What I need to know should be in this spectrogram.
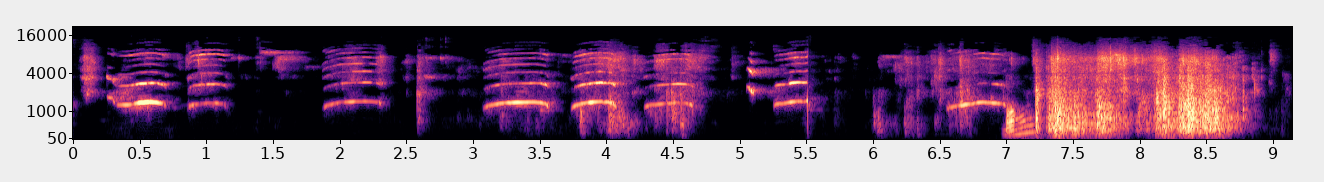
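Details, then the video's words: Little monkey Mila cries out, unattended by her mother Milika. Broken, high, quavering wails come in quick uneven bursts, then give way to a long raspy, noisy scream. "Mom MILIKA doesn't care monkey MILA cry, PIty girl MILA cries out"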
